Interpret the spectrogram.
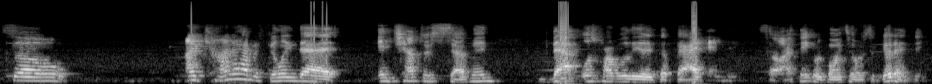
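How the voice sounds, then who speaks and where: A young man hosting a gaming video with casual, expressive, exclamatory commentary. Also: medium pitch, moderate pace, rough recording. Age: young adult. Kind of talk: casual let's play commentary.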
